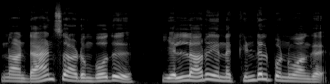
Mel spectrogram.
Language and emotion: Tamil, sad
